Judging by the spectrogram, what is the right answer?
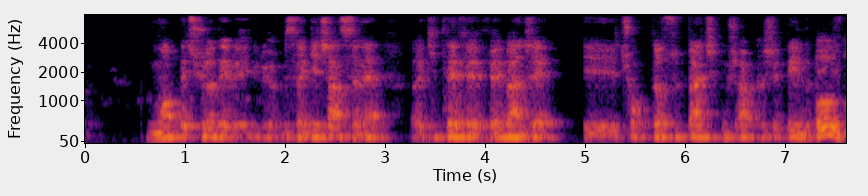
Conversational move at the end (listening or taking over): taking over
